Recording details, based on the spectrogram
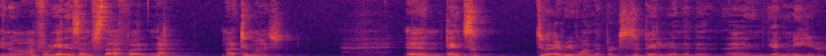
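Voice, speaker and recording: A dark, mellow, somewhat breathy voice speaks flatly at a moderate pace, with long, frequent pauses and audible room echo. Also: man, fairly low pitch for a man. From Mexico, Tijuana. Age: 70s. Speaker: jazz guitarist. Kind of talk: interview. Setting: at home.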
